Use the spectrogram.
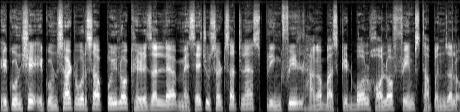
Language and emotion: Goan Konkani, neutral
